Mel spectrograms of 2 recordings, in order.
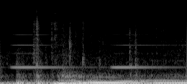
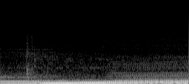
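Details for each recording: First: Honda Civic after a bracket was tidied up: engine catches quickly and settles into a low, steady hum with no shaking or knocking in reverse, neutral and drive; vibration fixed, normal idle. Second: Honda Civic idling on a 40-degree morning, radio off: deep throbbing rumble with steering wheel vibration, worst in reverse, also in neutral, easing off in drive; engine mounts suspected worn, as they are known to fail.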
